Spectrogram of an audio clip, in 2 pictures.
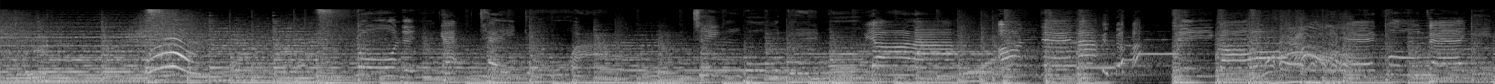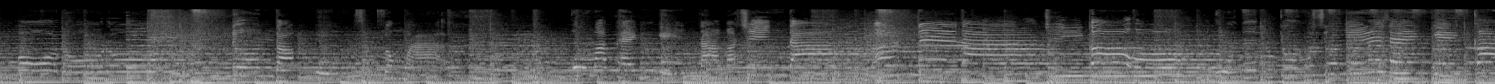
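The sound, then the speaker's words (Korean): A bright, upbeat children's song plays loudly and continuously, with bouncy melody, steady beat and what sounds like sung vocals, with a brief dip in the music partway through. “아이들이 이 노래에 중독되는 건 예.”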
